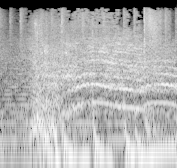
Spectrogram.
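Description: A Formula One car's high-pitched engine whine that swells about half a second in and then slowly falls in pitch, over background music with a steady low bass.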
